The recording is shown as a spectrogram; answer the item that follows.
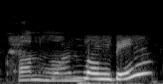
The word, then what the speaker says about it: Huanglongbing: Huanglongbing.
